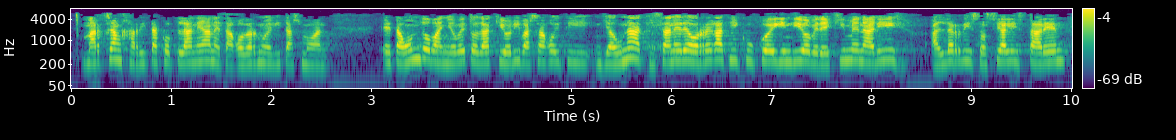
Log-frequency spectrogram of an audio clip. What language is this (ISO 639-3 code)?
eus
